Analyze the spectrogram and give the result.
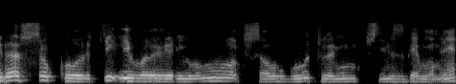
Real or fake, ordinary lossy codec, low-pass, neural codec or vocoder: fake; Opus, 16 kbps; 7.2 kHz; codec, 24 kHz, 1.5 kbps, HILCodec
